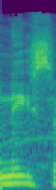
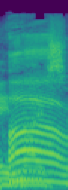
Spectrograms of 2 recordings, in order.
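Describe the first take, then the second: First: The first vowel sounds like 'ee'. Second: The first vowel sounds like 'eye'. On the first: The speaker calls it wrong. "I've been pronouncing it wrong" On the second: The speaker calls it right. "that's how you say it"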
